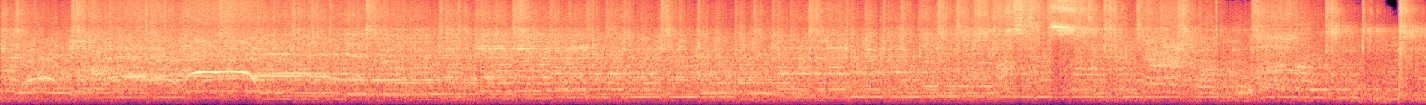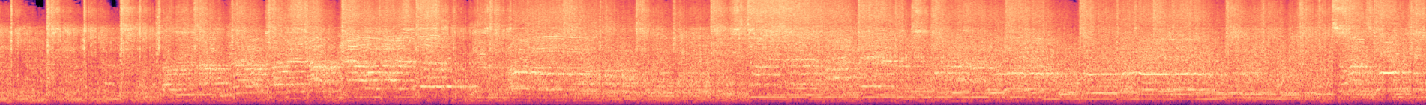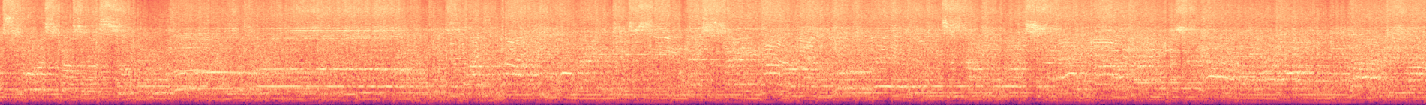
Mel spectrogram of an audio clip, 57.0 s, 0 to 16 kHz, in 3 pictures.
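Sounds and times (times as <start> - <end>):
live rock band playing: 0.0 - 57.0
person singing: 0.0 - 57.0.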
